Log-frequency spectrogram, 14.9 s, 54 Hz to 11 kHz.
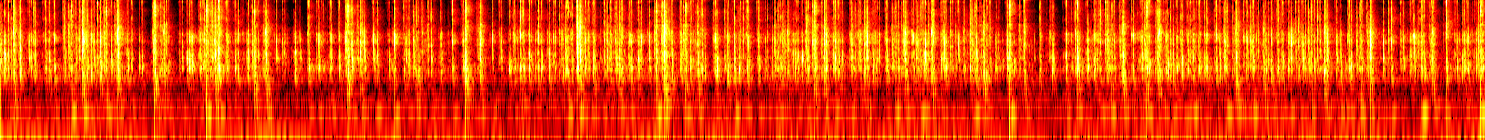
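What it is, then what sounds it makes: Mechanical keyboard, typing. Two hands with long manicured nails type fast at about 98 words per minute on a full-size mechanical keyboard with white plastic keycaps on a black base, tapping the keys with fingertips and nails. The result is a steady, dense stream of sharp, bright plastic clicks and clacks with very short decay and almost no low end.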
